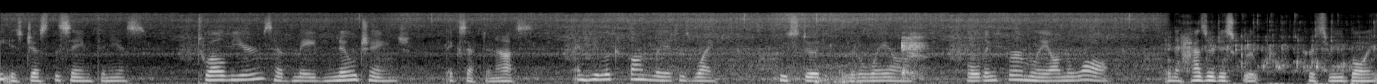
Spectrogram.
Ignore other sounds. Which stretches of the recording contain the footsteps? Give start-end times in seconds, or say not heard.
not heard.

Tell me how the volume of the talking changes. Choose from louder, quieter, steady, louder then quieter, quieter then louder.
steady.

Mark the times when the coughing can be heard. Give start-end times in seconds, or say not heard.
8.1-9.3.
